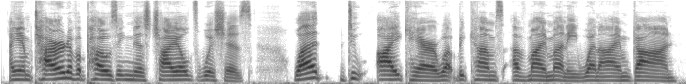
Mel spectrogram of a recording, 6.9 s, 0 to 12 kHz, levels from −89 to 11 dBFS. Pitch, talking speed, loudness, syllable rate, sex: 165 Hz, 185 wpm, -18 LUFS, 4.8 syllables/s, female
